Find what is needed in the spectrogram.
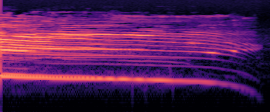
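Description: A single long, high hoot from a spectator in the stadium crowd, held on one note for nearly two seconds, sagging slightly and then sliding down as it trails off near the end.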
